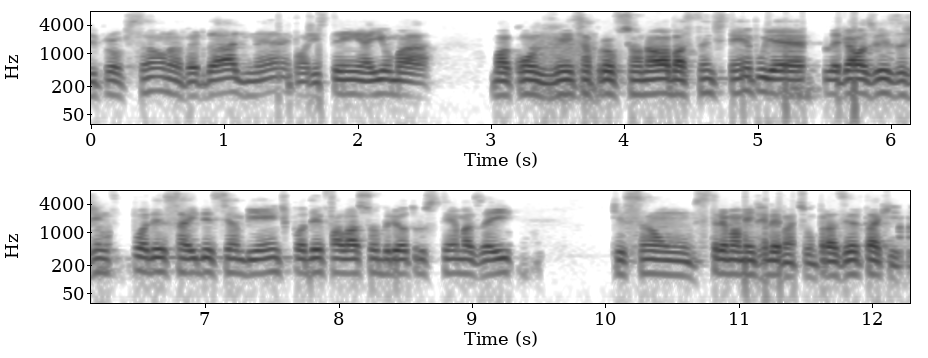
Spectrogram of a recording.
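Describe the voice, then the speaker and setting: The delivery is very fast and monotone, with flat intonation and a dry, close sound with no echo. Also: man. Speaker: sports lawyer and law professor. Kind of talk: casual interview chat. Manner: hesitant, filler-heavy; soft-spoken, talking quietly.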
